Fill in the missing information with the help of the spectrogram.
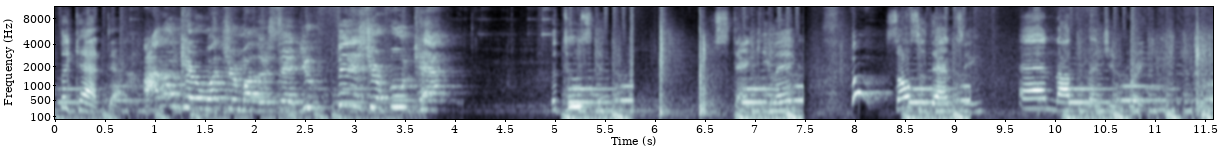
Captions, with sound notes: The Cat Daddy. I don't care what your mother said, you finish your food, cat! The 2-Step. Stanky Leg. [sniffs] Oh! Salsa Dancing. And, not to mention, Breaking.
